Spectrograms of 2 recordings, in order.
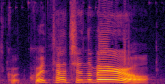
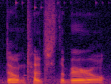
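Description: First: Loud, high-pitched exasperated yell; stammered start into a shouted order. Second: Said in the usual way. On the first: Real, not acted. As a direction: yell a warning at the player. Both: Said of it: "Don't yell at me".

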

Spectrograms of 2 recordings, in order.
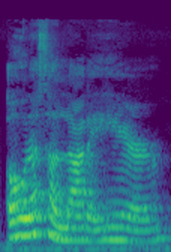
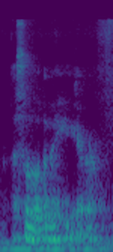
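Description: First: Said in the usual way. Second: Breathless whisper, barely audible. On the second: Real, not acted. Repeating it to herself over the cut hair, whispered. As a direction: whisper it to yourself in disbelief.

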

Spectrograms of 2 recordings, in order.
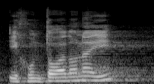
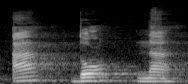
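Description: First: Said in the usual way. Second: "Adonai" stretched syllable by syllable, very slow; slow spelled-out "Adonai"; Adonai drawn out very slowly. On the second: Shown as a demonstration. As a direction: draw out "Adonai" slowly so each vowel is heard. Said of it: "le sacó las vocales".

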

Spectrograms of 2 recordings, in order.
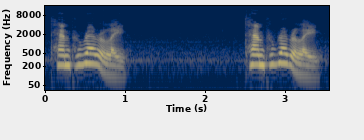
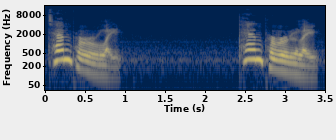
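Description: First: "temporarily" stressed on RER, tem-puh-RER-uh-lee; American model of "temporarily", higher-pitched, stress on the A as "eh"; American later stress. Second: "Temporarily" very slow, stressed on TEM; drawn-out British "temporarily", falling away after the first syllable; British front stress. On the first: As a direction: lift the middle of "temporarily" high, then fall. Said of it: "它重音后移了". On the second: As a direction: drill "Temporarily" the British way, TEM-pruh-ruh-lee. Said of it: "英式发音重音在前面". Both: Shown as a demonstration.

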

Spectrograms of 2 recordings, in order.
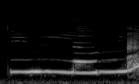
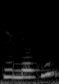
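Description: First: Squeaky high question, rising; high pet voice. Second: Said in the usual way. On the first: Acted. Asking his dog Stitch for love, squeaky high pet voice. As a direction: ask it like talking to a puppy.

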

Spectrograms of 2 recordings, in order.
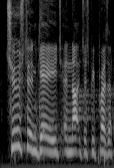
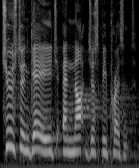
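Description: First: Said in the usual way. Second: Slow, deliberate "Choose to engage and not just be present"; weight every word of the point; dictating the second key slowly; slow emphatic key point. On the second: Shown as a demonstration. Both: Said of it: "Number two is this".

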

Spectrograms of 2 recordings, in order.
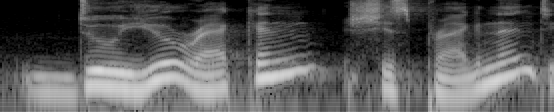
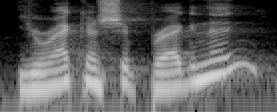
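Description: First: Said in the usual way. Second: Casual run-on "You reckon she pregnant", no helper verbs; Southern dropped words. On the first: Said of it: "também esse do auxiliar". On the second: Shown as a demonstration. Teacher shows learners Southern speech, dropped-verb delivery. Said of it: "aqui eu tirei o verbo to be".

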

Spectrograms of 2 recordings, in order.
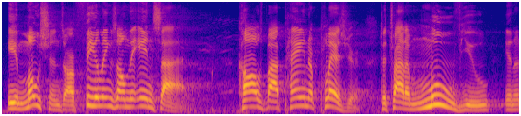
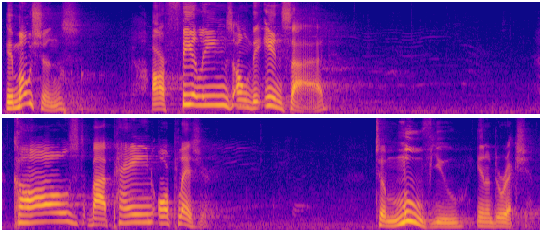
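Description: First: Said in the usual way. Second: Slowed, each word set apart; slow definition. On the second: Shown as a demonstration. Preacher defines emotions for the church, slow and deliberate. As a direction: lay the definition down slowly. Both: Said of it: "let me give you a definition".

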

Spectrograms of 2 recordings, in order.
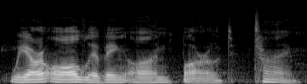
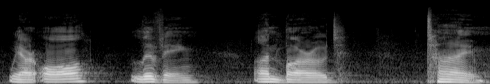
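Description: First: Said in the usual way. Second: "We are all living, on borrowed, time" broken by weighty pauses; slow down and let "time" land alone after a pause; deliberate repetition. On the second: Shown as a demonstration. Preacher driving the first truth home to the congregation, slow and deliberate.

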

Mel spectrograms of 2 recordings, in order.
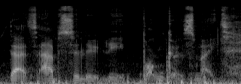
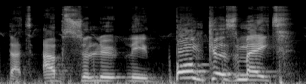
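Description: First: Very low, slow near-whisper; low, soft, drawn-out amazement; hushed disbelief. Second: Slow, emphatic, in full voice; voiced, leisurely mock amazement; drawn-out disbelief. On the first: Pretend. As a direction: murmur it deep under your breath. Two takes of reaction to viewer count. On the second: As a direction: stretch out each word, landing on bonkers. Same reaction repeated out loud.

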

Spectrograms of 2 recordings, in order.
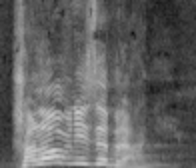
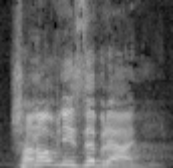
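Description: First: Very high, loud ceremonial call. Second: Loud ceremonial opening, pitch reined in; solemn, projected orator's call; lower funeral address. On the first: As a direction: open the eulogy in a high, belted singer's voice. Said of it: "takim [name] pan troszeczkę zalatuje". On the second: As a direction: proclaim it to the mourners in a less piercing voice. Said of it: "niższym, dobrze". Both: Acted.

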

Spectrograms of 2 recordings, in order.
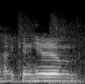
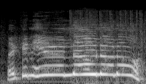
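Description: First: Said in the usual way. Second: Very high, loud panicked shriek. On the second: Real, not acted. Gamer hears an enemy closing in, girly scream. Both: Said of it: "girly screams forever".

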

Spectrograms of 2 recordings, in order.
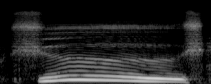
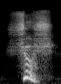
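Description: First: Drawn-out, sweeping shoosh; long wiping shoosh. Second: Sharp, loud, high shush; aggressive shush. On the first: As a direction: smear it slowly over everything. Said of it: "Or you can just go". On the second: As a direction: snap it at the anxiety. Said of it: "a little more aggressive". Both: Shown as a demonstration.

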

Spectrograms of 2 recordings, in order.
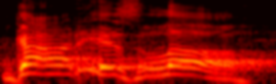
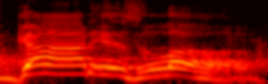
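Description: First: "is" hit louder, slow and higher; slow, louder "God IS love", the word "is" pressed hard; stress on is. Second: "God" leaned on, slow, then falling; slow "God is love" with the weight on "God"; stress on God. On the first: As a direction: punch "is" as if proving it. Preacher repeats key line louder. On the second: Preacher repeats key line. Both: Acted.

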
